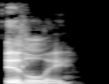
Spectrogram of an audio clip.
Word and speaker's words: Italy: But then a similar word, Italy. How do you hear the T there? Italy. – D. – Right. It's a flap. It comes between two vowels, and it doesn't start a stressed syllable. Flap T. – Even though Italian is... – Yeah, that's different. – True T. – That's different because there it starts a stressed syllable. – Mm-hmm. – Italian. Italy. Stress matters. – Mm-hmm. – Mm-hmm. Stress really affects pronunciation.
